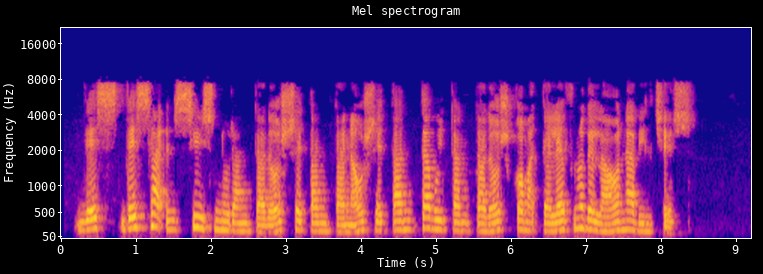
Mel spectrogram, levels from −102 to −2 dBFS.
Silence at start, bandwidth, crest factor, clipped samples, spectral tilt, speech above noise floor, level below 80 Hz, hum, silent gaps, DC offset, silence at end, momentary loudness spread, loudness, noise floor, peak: 0.2 s; 8 kHz; 18 dB; under 0.1%; -4.5 dB/octave; 59 dB; -60 dBFS; none; none; under 0.1%; 0.8 s; 5 LU; -18 LUFS; -77 dBFS; 0 dBFS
